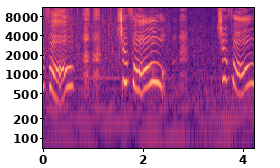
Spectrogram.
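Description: A boy's voice crying out three times in long, wailing calls whose pitch swoops up and down, calling for his master ("sư phụ"), over faint steady background music.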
